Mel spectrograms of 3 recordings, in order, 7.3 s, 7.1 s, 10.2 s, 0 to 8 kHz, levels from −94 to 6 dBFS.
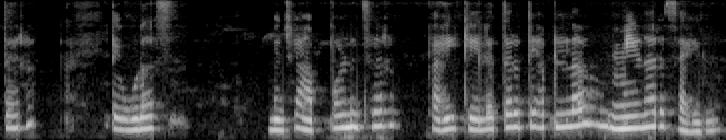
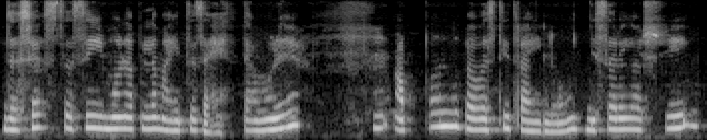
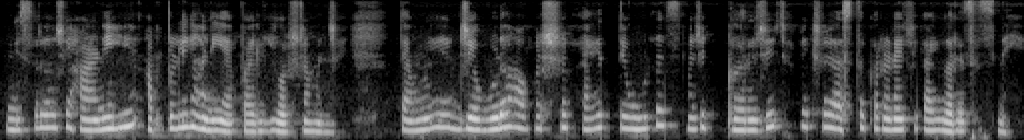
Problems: constant background noise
